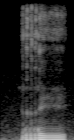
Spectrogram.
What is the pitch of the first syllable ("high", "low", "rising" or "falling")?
low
